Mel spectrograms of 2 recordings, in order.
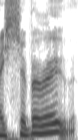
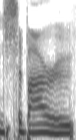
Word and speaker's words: Subaru: I used to say Subaru, but then I then Subaru, but then everyone over here says Subaru. It's that sort of like you say tomato, I say tomato. I think for some reason Subaru and Sabaru sounds like two completely different.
